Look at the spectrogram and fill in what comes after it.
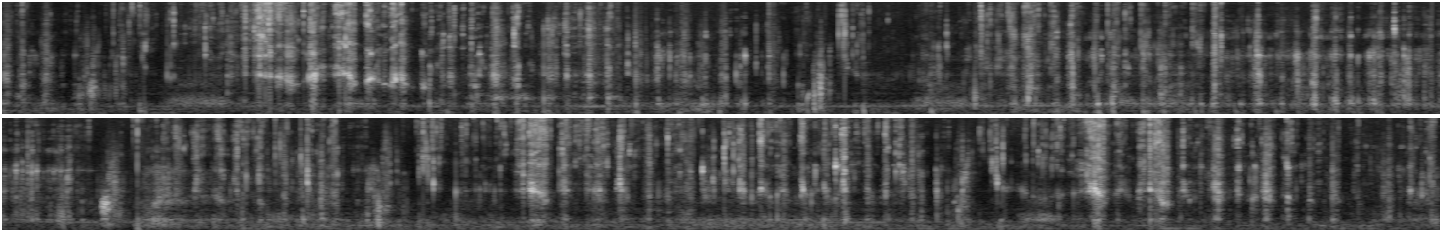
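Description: Close-miked chewing of grilled beef large intestine (daechang): a continuous run of wet, sticky mouth clicks as a chewy, fatty mouthful is worked.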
